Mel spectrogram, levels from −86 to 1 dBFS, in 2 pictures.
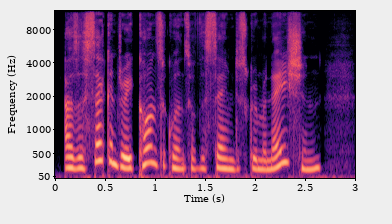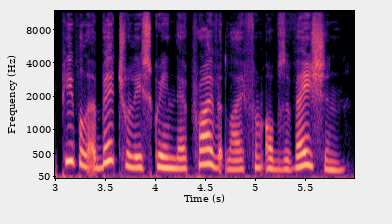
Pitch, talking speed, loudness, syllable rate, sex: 230 Hz, 160 wpm, -18 LUFS, 6.5 syllables/s, female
